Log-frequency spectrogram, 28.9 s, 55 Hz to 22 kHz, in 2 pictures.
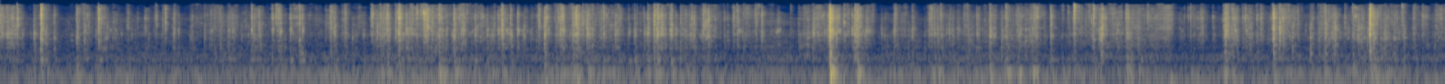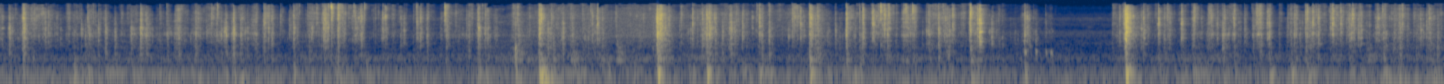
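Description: Plastic parts of a Magic Square MS-02 Light of Peace transforming robot figure clicking and knocking as hands transform it: a steady run of small clicks with a few louder, sharper clicks.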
